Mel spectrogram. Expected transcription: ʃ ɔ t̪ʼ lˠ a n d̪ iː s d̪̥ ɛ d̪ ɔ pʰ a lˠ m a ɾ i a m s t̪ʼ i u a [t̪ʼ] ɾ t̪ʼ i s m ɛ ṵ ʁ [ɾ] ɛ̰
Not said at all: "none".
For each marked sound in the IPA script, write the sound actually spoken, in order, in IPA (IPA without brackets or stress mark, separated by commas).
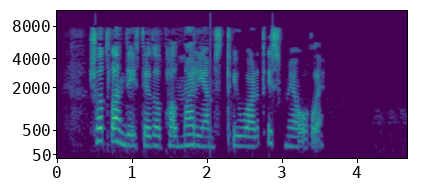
none, l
